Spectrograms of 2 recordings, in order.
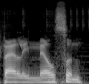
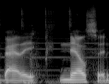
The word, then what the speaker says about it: Bailey Nelson: No, you said the name wrong. What did I say? You said Bailey Melson. Hey, to be fair, he couldn't read the name. To be fair, I took Mum to Bailey Nelson.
